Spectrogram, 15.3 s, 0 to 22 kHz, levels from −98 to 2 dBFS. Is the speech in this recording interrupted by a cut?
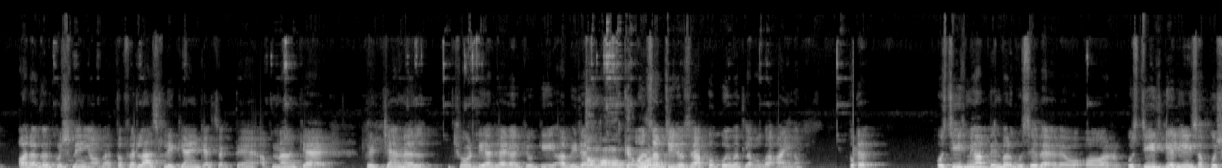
yes; 2 cuts; at 7.3 s, 10.7 s

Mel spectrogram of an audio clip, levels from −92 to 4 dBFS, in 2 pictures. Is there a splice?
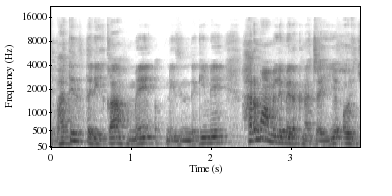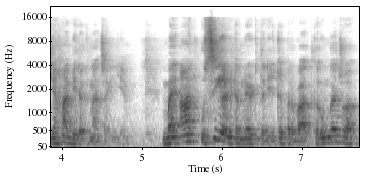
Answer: no; 0 cuts

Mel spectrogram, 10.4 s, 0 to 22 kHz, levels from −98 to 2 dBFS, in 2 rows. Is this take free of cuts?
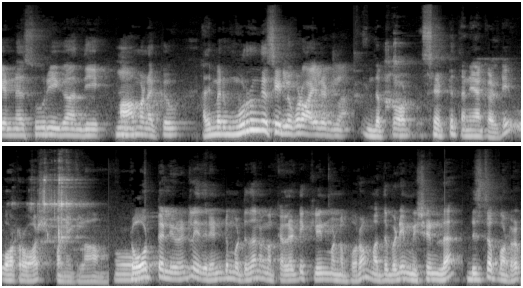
no; 2 cuts; at 1.9 s, 3.5 s

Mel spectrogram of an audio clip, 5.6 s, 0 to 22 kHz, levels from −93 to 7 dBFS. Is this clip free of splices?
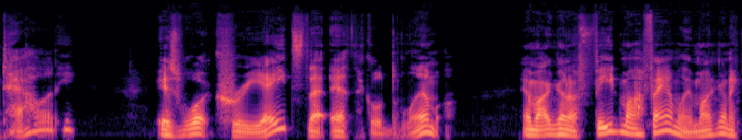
yes; 0 cuts

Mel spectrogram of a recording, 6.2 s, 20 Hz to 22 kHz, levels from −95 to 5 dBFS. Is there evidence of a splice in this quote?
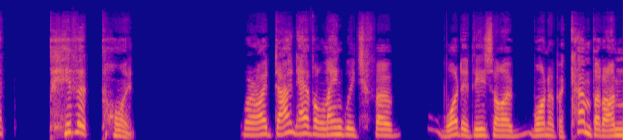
no; 0 cuts

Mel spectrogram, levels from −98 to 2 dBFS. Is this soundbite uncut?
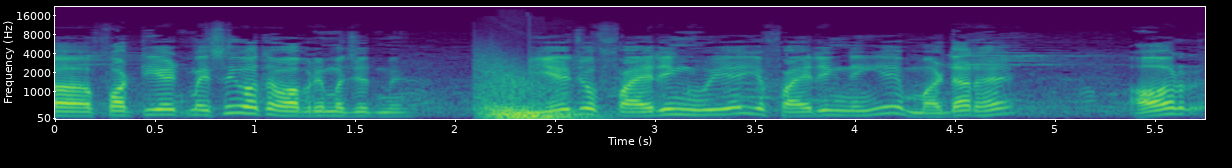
no; 1 cut; at 2.4 s

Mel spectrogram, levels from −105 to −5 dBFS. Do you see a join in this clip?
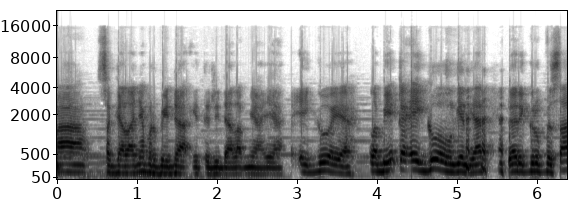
yes; 1 cut; at 2.9 s

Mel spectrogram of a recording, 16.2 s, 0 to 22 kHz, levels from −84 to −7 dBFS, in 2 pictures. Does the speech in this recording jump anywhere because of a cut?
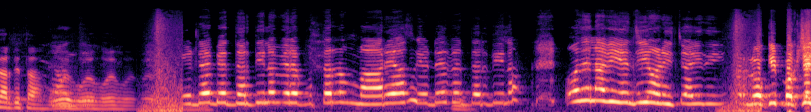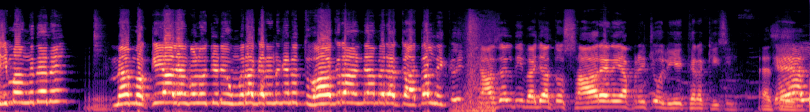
yes; 3 cuts; at 1.3 s, 7.5 s, 12.9 s

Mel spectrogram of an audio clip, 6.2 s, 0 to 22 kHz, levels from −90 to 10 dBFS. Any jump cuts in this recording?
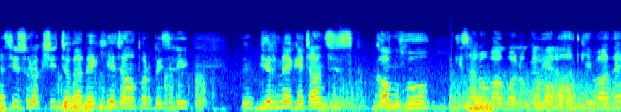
yes; 1 cut; at 4.6 s

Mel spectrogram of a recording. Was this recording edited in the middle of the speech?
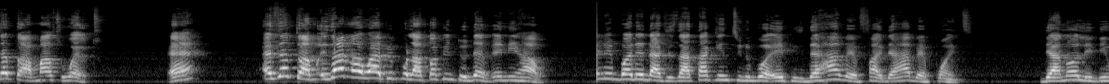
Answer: yes; 1 cut; at 6.1 s

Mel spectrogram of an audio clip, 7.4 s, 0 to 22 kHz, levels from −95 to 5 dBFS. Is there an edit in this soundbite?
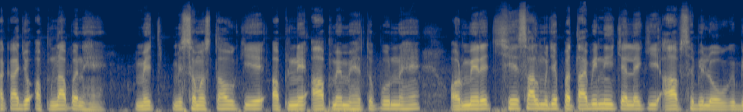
no; 0 cuts

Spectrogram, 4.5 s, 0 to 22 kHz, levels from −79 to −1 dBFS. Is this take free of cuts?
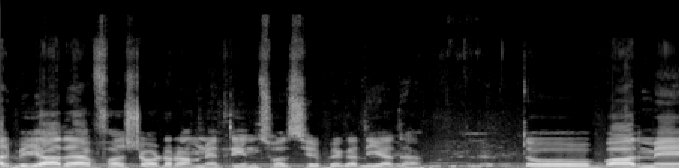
yes; 0 cuts

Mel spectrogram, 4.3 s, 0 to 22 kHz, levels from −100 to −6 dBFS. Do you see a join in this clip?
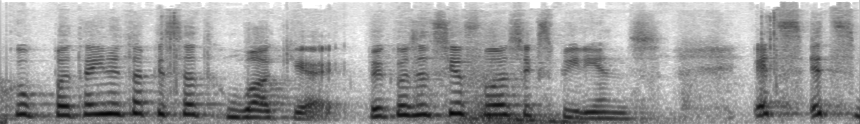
no; 0 cuts

